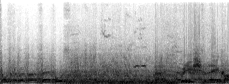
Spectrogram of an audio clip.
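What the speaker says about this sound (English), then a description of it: "British aircraft, a light bomber, designed and built by the Bristol Airplane Company" A Bristol light bomber flying at the Torbay Airshow, its propeller engines droning and rumbling loudly and continuously while a commentator speaks over it.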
